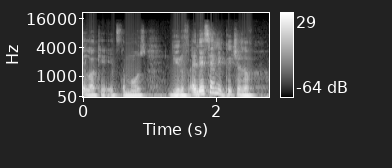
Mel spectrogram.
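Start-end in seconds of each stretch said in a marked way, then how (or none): none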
